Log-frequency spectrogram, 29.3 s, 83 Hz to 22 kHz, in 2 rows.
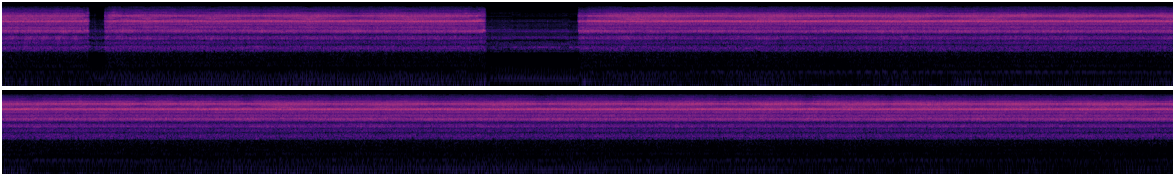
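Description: Petrol-engined pressure washer (Honda GX390 driving a 15 lpm Interpump) with a turbo nozzle blasting block paving: a steady loud spray hiss over the running engine. The jet cuts out for a moment about a second in and for about a second around six seconds in, leaving only the lower engine sound.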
